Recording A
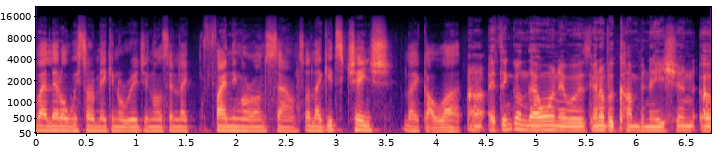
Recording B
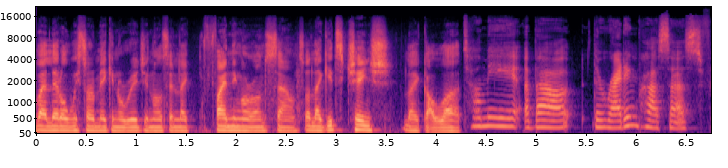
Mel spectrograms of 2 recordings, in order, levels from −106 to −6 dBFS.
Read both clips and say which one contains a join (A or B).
A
